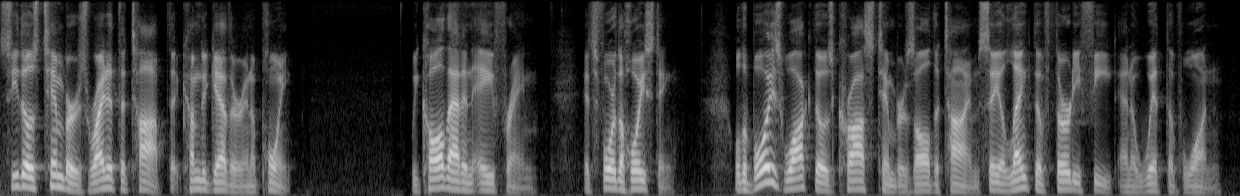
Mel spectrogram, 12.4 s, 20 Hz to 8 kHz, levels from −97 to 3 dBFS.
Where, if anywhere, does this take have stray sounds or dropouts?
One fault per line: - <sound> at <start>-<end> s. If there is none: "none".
none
